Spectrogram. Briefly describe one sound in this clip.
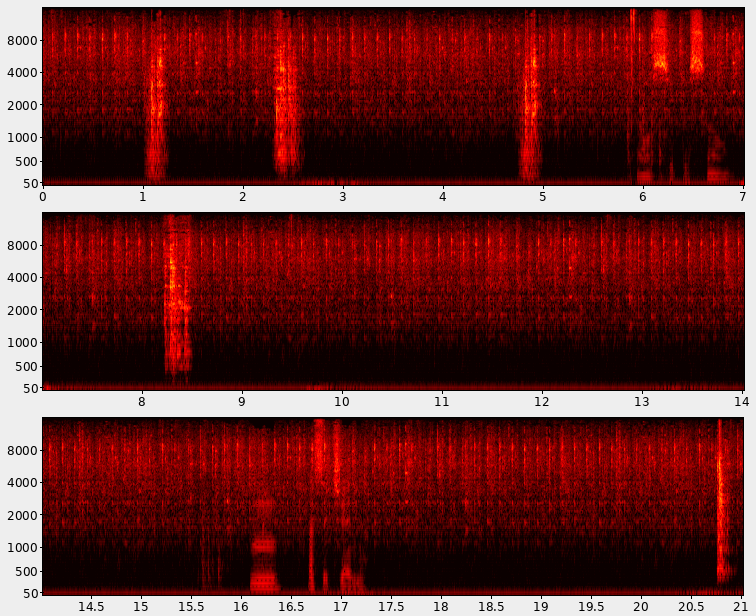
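Metal gears clink and click as they are moved into place.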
